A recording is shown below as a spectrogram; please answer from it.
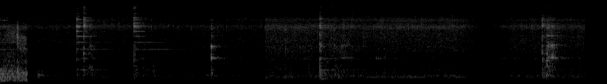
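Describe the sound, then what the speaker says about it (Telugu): Okra pieces stirred while frying in a pan for a Telugu okra and tomato curry, with a steady sizzle and several short scraping stirs standing out, alone and close. "బెండకాయ ముక్కలు వేసుకొని మంచిగా కలుపుకోవాలి."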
